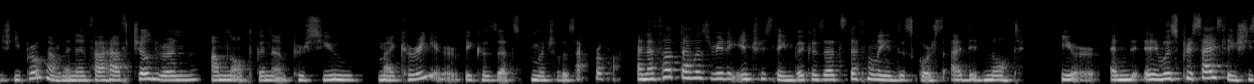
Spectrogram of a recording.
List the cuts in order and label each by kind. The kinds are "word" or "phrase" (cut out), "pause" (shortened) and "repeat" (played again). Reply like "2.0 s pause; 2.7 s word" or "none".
3.7 s pause; 6.3 s pause; 11.0 s pause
